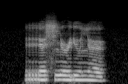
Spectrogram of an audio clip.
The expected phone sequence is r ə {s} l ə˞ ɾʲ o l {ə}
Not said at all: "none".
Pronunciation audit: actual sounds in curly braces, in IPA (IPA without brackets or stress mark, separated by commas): s, œ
